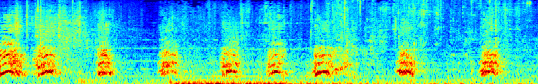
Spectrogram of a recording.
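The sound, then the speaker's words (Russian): A dog barks repeatedly at people peering through a high metal gate that blocks the path to a pond, in a steady series of sharp, fairly loud barks, with a low rumbling noise underneath for much of the time. “На них лает собака.”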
